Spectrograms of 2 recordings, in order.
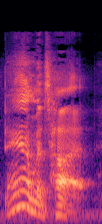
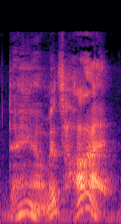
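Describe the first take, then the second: First: Said in the usual way. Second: Slow, stunned; dazed slow remark. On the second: Retold or imitated. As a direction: drag it out, not yet getting it. Noticing the wound burning.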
